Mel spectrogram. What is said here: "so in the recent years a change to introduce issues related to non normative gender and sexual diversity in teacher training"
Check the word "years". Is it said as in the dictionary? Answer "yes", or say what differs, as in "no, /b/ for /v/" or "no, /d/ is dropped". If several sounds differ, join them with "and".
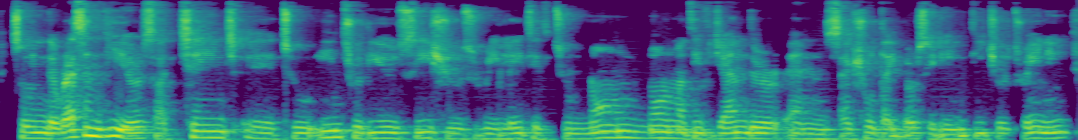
no, /s/ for /z/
